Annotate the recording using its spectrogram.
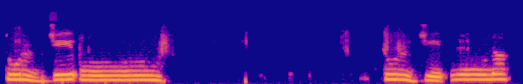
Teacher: آئین کو واؤ میں ملا کے باریک پڑھیں گے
